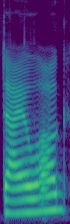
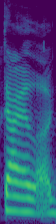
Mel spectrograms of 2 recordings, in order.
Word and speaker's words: Dialogue: Um your label it's pronounced Dialogue. Dialogue, yeah.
